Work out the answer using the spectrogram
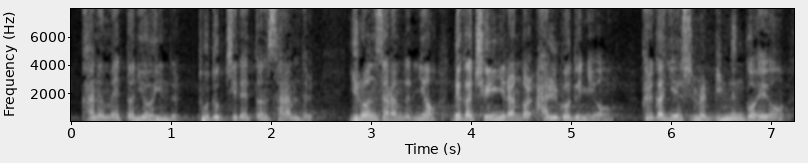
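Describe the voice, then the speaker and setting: A man preaching a Sunday sermon as pastor, dramatic, acting out quoted voices and swinging between soft and loud. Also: on the high side, slightly rough, long reverb tail. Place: church sanctuary.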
